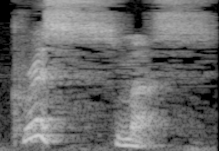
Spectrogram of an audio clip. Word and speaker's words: Christmas: Christmas, Christmas. We say Chris, like a man's name, Chris. And we have mus, Christmas. It's a holiday for Christians, right? Christmas. The T is silent.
